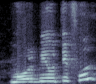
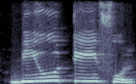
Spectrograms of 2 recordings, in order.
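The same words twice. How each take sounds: First: Said in the usual way. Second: "beautiful" very slow, in three stretched beats; syllable by syllable. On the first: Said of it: "এর আগে মোর লাগাই দিবা". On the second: Shown as a demonstration. Teacher asking students to count, "beautiful" slowly syllable by syllable. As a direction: draw out each syllable of "beautiful" separately. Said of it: "তোমার কতবার উচ্চারণ করে?".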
